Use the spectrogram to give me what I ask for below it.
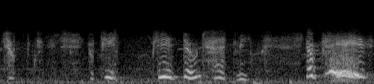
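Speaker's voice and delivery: panicked pleading that builds to a scream; terrified woman begging, rising to a scream. Acted. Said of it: "A woman screamed and cried for help".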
